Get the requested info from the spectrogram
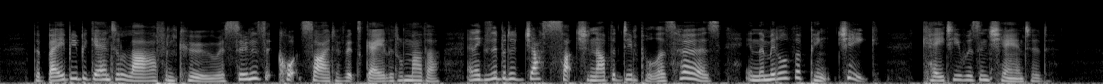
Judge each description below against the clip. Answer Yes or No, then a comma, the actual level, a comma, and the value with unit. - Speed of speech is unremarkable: Yes, average, 195 wpm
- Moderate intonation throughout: No, wide, 6.2 semitones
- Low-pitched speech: No, high, 195 Hz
